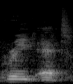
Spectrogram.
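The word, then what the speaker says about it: Greig: can always email me Greg bureaucracy. co.nz which sounds like a mouthful but Google it you'll find it um the only trap is that my name is spelled g re e i g just I yeah I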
